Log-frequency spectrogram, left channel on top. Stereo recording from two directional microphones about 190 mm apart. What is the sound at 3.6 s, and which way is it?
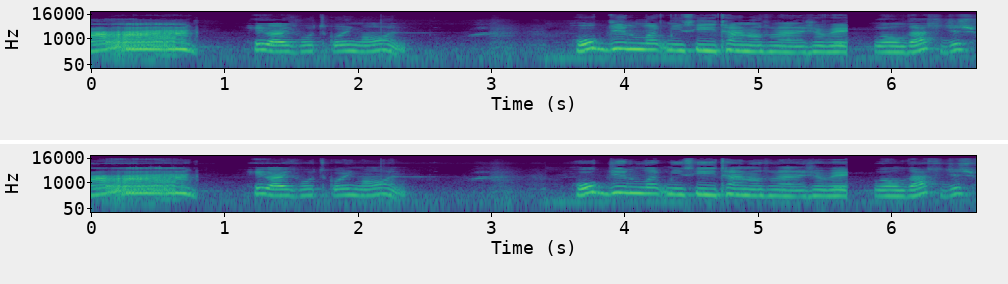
A woman's voice, 5° left (ahead or behind).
